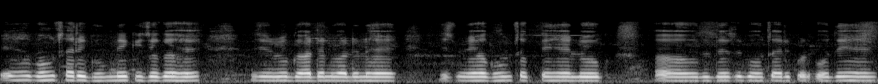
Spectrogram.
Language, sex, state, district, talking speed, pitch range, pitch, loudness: Hindi, male, Chhattisgarh, Narayanpur, 165 wpm, 175-180 Hz, 175 Hz, -14 LUFS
